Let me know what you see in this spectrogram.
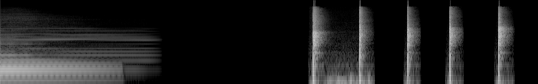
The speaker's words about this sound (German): Hast du uns gerade geslowclapped?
